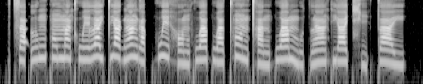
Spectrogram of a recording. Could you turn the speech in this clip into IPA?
t͡sa˨ʔlu˧ŋkɔ̃˧mã˥˧ kʰwe˧la˥˧jt̪ja˥˧ ɡã˦ɡa˨p̚hwe˥˧ hɔ˨˩nkwa˦pwa˧ t̪ʰɔ̃˥˧nt̪ʰa˨˩n pwa˦ mu˨t̚lã˦kja˦ t͡ɕʰi˨ʔt̪a˥˧j

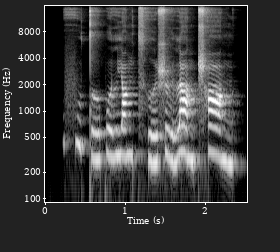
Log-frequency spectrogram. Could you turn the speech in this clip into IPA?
fu˥˨ t̪ɤ˨˦pɤ˧ ljɑ˦ŋt͡sʰɹ̩˨˦ʂɻ̩˥˨ lɑ˥˨ŋʈ͡ʂʰɑ˥˨ŋ

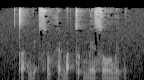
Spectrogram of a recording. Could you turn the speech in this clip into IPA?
tä˦ʔɲä˦ʔ sʰũ˦˨hɛ̰˦˨mä˦ʔtʊ˦ʔ me˦so˦ʊ̯wɪ˦ʔ

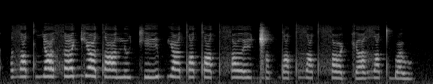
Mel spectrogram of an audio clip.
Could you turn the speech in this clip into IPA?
zˤatˤʎɨ sˤi ɡʲe tˤanɵce pjitˤʉtˤɵtˤ sˤʉjeɡ͡ǁɨtˤdˤɵtˤ zˤotˤsˤɵ kʲɐ zˤutˤbu

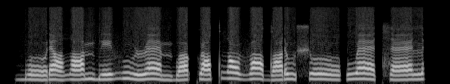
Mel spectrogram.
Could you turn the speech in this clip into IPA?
boː˧˩˧ ɾæ˧˩˧ðˤæ˨˥ mbe˨˥vu˥˨ ɹæ˥˨ mbɒ˨˥kuː˨˥tˤ ðˤo˥˨vɒ˥˨ dˤe˨˥ɾu˥˨ ʃoː˥˨ | wæ˥˨t͡sæ˨˥l

